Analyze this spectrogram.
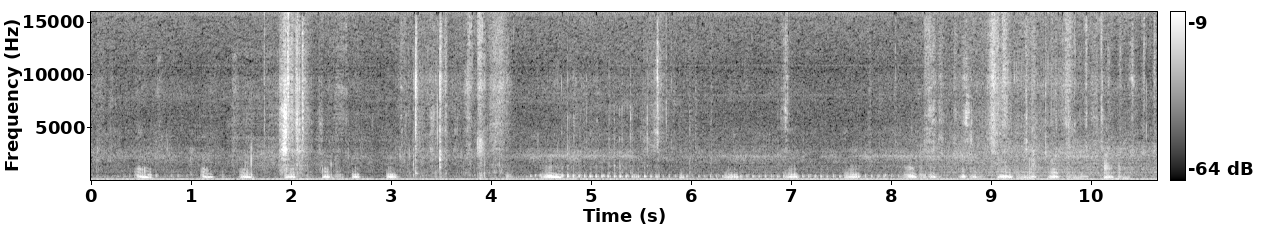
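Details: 4-year-old male guinea pig that keeps making these noises despite a vet visit on 8 Dec 2016; cause unknown: repeated short, sharp squeaky bursts over a steady low hum; coughing or sneezing?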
